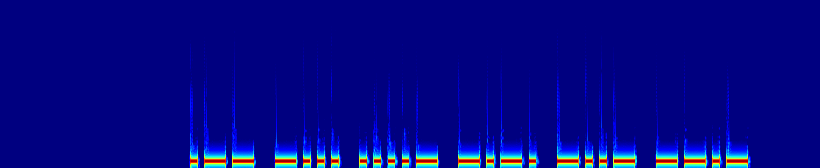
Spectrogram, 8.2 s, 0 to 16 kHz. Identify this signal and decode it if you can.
Morse code, heard as a keyed tone, about 17 wpm, 700 Hz. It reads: WB4CXQ
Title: USA Call Signs - 6 Characters - Repeated 2x - 17wpm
